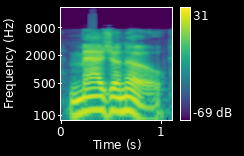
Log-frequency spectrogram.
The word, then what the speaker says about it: Maginot: However, you have mispronounced my name. which rhymes with badge. As in duh, and no as in more than you. Maginot.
